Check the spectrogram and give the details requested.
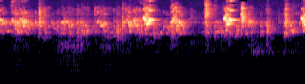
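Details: Very happy pet budgerigars chirping and warbling in uneven bursts, some clearer whistled notes mixed with rasping chatter, a short lull around the middle.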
